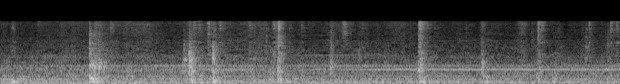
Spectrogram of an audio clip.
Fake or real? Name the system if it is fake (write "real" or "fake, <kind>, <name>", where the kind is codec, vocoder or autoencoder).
fake, vocoder, BigVGAN v2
